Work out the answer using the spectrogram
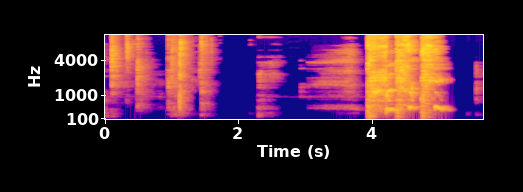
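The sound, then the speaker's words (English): A person coughs in a series of sharp, throaty bursts: a few short ones early on, then a louder, longer fit near the end, with quiet gaps between and no speech. “I'm sorry. I had the cough.”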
